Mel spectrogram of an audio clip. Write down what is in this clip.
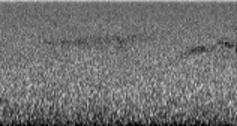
Black-throated Blue Warbler, Veery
